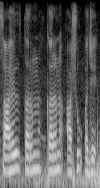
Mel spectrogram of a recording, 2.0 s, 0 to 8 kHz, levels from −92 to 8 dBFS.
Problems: none marked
